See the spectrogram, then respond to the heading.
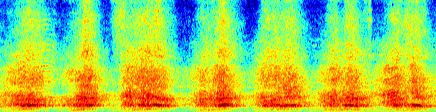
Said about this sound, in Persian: شادی روح شهدای آتش نشان، صلوات بلند بفرست.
